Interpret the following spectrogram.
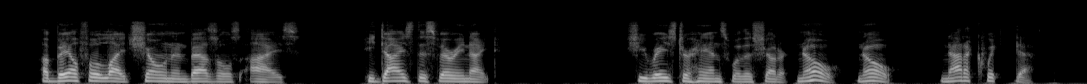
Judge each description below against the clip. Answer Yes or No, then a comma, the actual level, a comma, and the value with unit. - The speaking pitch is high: No, medium, 140 Hz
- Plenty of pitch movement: No, average, 3.5 semitones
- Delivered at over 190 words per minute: No, average, 140 wpm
